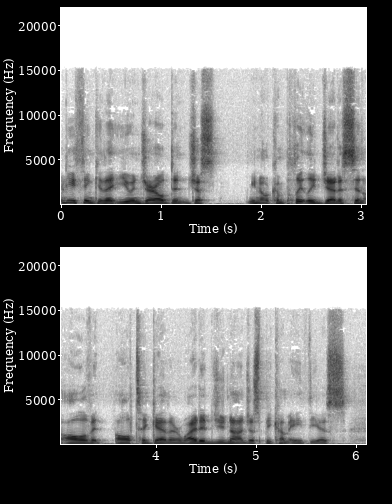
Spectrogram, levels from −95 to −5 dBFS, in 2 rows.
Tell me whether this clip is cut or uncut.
uncut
